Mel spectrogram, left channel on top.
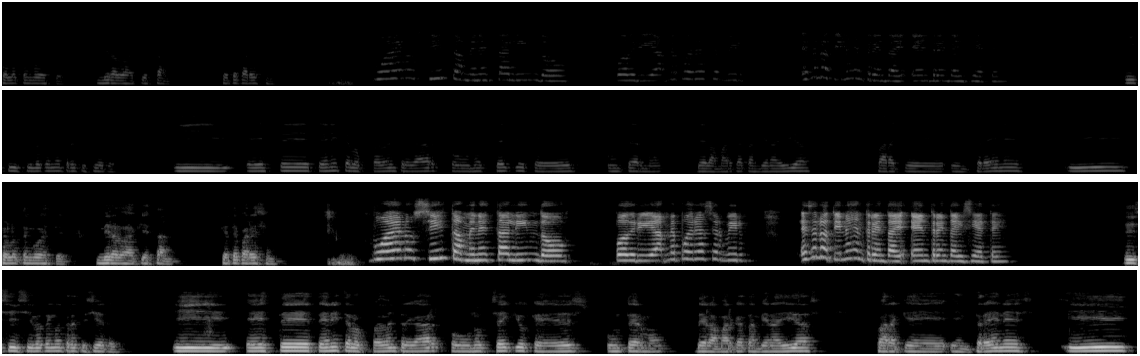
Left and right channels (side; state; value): left; quieter; 28.7 dB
